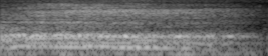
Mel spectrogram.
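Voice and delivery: sharp intake of breath; sudden gasp. Acted. Man sees himself in the bee, gasp of realization.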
